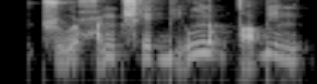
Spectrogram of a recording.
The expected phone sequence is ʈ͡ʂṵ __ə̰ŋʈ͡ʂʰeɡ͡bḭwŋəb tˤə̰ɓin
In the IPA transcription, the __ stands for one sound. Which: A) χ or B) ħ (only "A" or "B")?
B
